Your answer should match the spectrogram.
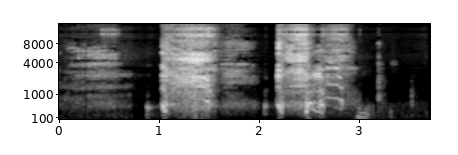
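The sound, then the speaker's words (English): A person with asthma coughs in a couple of harsh, wheezy bursts, preceded by a breathy intake and ending with a few smaller rasping catches. No talking. “I warned her beforehand about my coughing, and despite the fact that it's not a contagious thing, it's an asthma thing, I wanted her, you know, to feel comfortable too.”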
